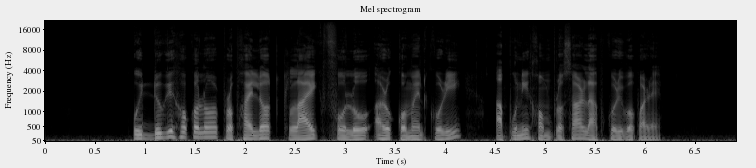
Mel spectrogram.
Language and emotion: Assamese, neutral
